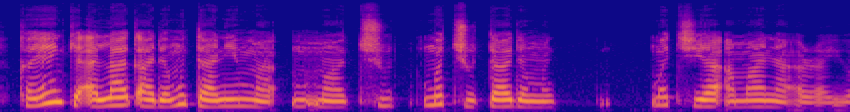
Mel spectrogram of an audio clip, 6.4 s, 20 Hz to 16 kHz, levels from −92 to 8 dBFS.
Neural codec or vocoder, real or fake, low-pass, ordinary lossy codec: none; real; 14.4 kHz; none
